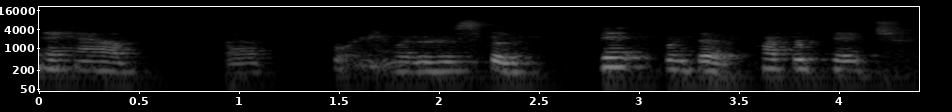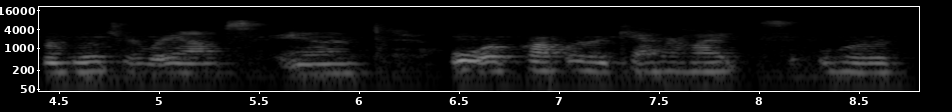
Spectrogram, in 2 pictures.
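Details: Adult woman diagnosed in 2020, about two years earlier, with spasmodic dysphonia and essential vocal tremor, with epilepsy diagnosed in 1989: spasmodic dysphonia with essential vocal tremor.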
